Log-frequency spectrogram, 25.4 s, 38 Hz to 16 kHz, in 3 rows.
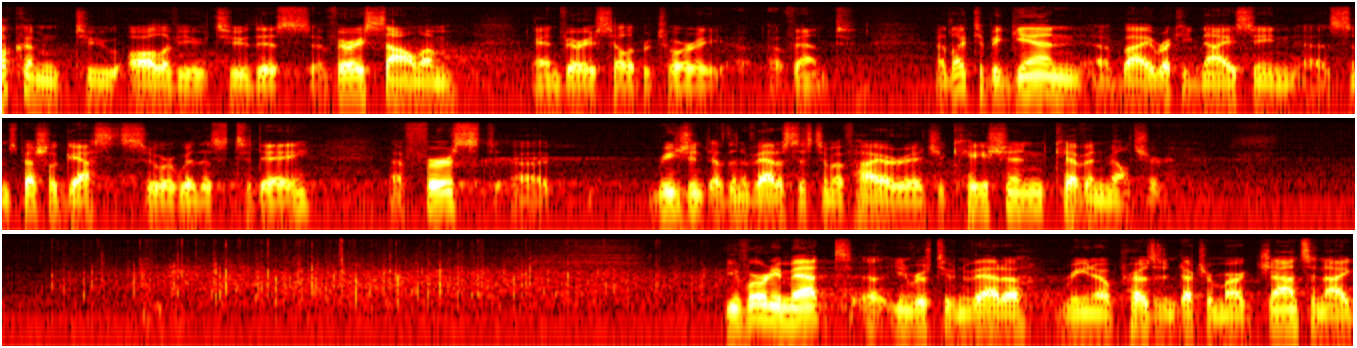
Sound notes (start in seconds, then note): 17.1 applause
